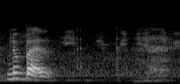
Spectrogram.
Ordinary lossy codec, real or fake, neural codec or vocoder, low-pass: none; real; none; 7.2 kHz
